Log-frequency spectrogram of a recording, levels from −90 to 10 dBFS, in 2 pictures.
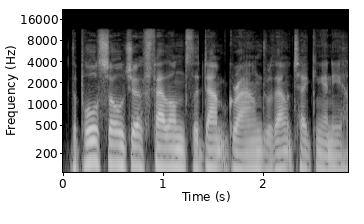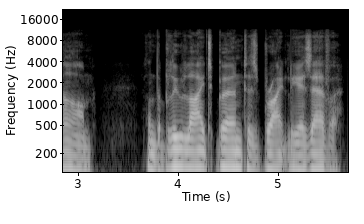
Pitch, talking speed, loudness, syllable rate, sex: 100 Hz, 230 wpm, -19 LUFS, 5.6 syllables/s, male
